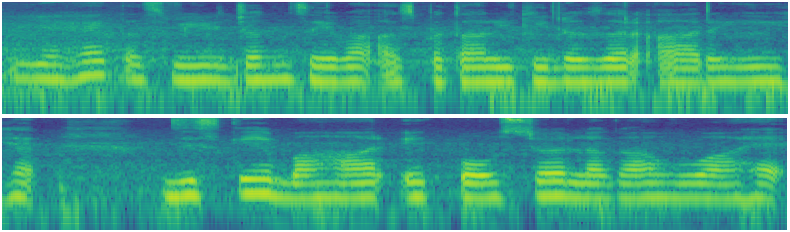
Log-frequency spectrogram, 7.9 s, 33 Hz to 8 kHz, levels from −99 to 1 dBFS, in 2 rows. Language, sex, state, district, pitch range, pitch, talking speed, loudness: Hindi, female, Haryana, Charkhi Dadri, 165-180 Hz, 165 Hz, 120 wpm, -17 LUFS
